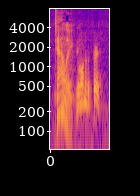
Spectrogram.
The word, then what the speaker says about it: Talei: Ben anyway gotcha and am I pronouncing your name right yeah absolutely tally you're one of the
